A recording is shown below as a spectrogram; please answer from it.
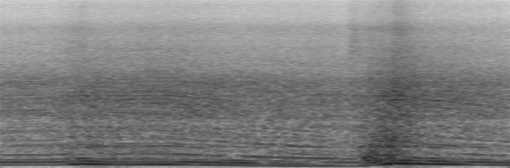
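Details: Chevrolet Cruze after repair of its misfire: a smooth, even engine note swells cleanly on a quick rev and settles back, with no stumbles. It no longer misfires.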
